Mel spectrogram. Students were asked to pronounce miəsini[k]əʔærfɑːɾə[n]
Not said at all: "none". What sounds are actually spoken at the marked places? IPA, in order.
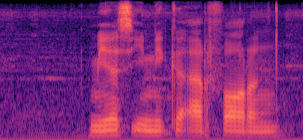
k, ŋ

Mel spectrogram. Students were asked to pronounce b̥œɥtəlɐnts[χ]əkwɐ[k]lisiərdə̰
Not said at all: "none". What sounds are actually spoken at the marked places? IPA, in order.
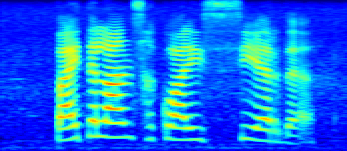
χ, none

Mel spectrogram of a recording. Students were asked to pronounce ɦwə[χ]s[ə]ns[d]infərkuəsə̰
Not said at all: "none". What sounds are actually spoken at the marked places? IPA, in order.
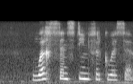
χ, ə, t

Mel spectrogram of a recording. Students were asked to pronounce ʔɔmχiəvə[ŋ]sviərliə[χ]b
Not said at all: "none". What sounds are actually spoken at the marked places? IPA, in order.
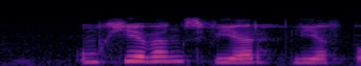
ŋ, f

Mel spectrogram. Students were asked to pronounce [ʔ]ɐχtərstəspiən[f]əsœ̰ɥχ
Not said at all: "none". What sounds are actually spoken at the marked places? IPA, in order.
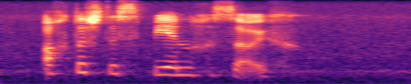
ʔ, χ

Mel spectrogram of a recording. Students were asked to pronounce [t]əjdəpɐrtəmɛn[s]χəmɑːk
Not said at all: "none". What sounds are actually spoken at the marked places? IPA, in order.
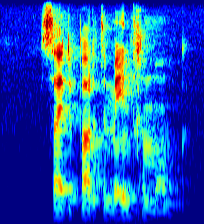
s, t

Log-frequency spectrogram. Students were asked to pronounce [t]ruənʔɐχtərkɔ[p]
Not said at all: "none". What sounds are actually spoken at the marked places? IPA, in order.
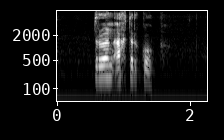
t, p

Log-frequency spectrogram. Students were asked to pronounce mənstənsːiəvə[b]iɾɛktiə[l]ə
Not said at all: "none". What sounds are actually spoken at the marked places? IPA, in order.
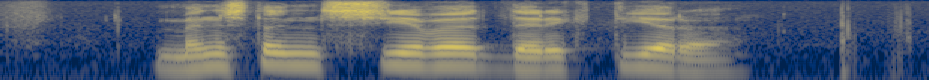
d, ɾ

